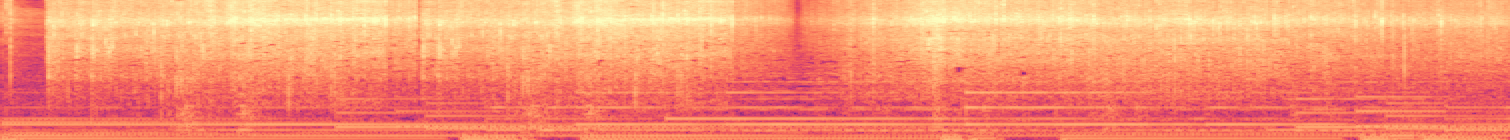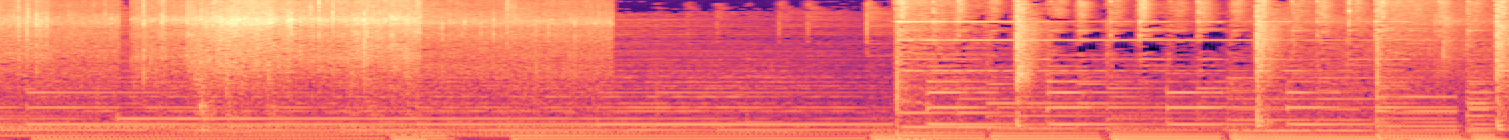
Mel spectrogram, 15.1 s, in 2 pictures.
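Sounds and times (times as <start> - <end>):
food sizzling in a pot: 0.0 - 10.6
wooden spatula stirring: 0.0 - 10.6
background music: 0.0 - 15.0.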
